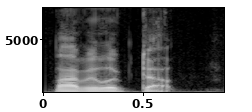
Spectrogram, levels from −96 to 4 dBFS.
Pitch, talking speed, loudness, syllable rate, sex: 105 Hz, 200 wpm, -16 LUFS, 8.1 syllables/s, male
